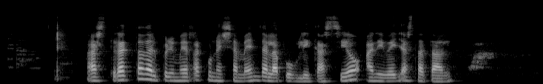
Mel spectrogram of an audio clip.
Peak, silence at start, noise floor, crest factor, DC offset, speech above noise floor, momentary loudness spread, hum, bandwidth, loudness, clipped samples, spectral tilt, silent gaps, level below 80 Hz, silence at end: -6 dBFS; 0.55 s; -65 dBFS; 24 dB; under 0.1%; 37 dB; 16 LU; none; 11 kHz; -29 LUFS; under 0.1%; -4 dB/octave; none; -82 dBFS; 0.5 s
